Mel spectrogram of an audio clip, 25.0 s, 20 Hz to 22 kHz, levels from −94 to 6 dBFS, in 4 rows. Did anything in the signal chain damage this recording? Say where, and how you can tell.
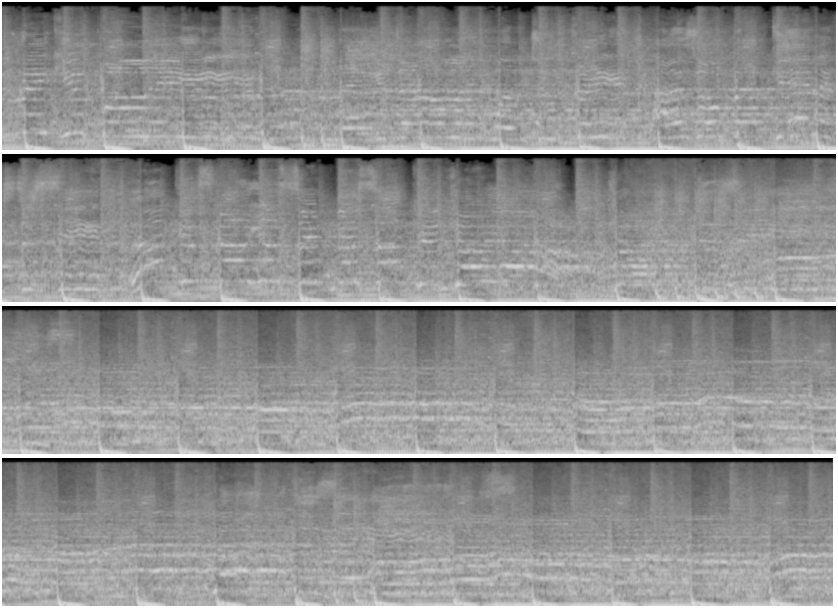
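No, nothing in the signal chain stood out as damaging on a careful listen.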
